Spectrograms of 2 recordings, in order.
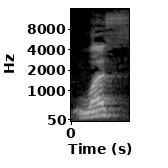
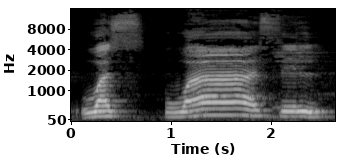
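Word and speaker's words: الْوَسْوَاسِ: এখন আমরা অনেক যে ভুলটা করি সেটা হচ্ছে ওয়াসে বলি, মানে সিনটাকে কলকলার মতো উচ্চারণ করি, ওয়াসে এরকম বলি, তো ওয়াসে বলা যাবে না, বলতে হবে ওয়াস ওয়া, এরকম ওয়াস বাতাস বের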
